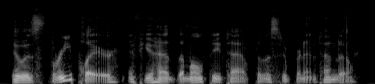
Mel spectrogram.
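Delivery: ordinary talk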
